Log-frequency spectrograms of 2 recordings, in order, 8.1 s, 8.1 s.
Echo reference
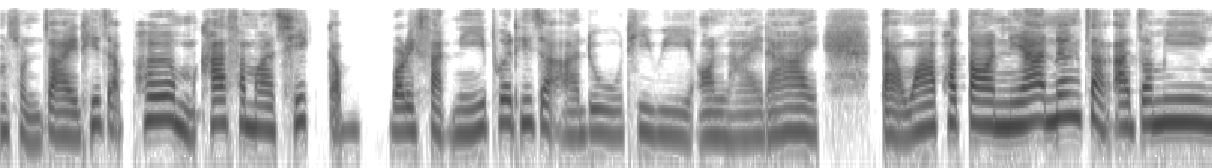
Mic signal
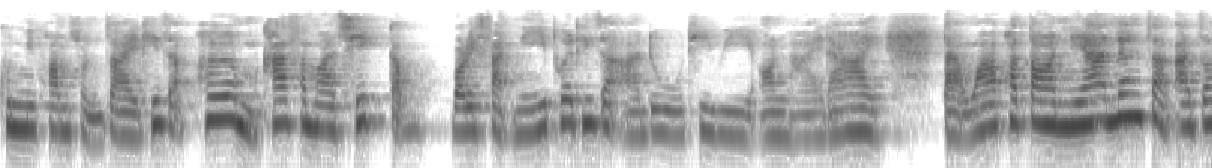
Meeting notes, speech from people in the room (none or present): none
